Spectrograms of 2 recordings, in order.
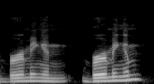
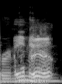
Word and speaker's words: Birmingham: So one of his friends, Tessa Osborne, while in Birmingham, that's how they say it, right? Not Yeah, Birmingham.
